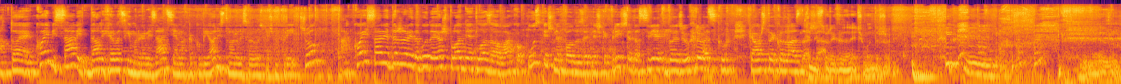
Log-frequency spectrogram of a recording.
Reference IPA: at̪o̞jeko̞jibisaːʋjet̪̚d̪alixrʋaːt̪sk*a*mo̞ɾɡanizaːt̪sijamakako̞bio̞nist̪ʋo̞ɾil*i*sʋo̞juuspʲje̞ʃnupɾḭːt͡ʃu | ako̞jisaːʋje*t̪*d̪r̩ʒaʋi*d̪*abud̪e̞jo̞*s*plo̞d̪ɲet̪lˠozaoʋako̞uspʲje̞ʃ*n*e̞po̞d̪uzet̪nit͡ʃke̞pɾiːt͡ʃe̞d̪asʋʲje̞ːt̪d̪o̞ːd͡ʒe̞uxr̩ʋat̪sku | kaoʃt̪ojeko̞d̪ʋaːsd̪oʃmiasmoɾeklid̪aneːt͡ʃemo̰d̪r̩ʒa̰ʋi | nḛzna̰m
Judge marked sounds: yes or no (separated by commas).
no, yes, yes, yes, no, yes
